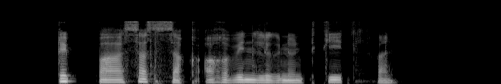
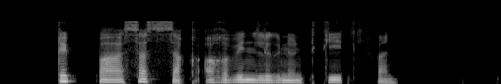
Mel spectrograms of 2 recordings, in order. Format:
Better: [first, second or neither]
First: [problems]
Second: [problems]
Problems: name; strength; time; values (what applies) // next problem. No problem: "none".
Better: second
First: noise reduction (neural mask model DeepFilterNet 3)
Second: none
